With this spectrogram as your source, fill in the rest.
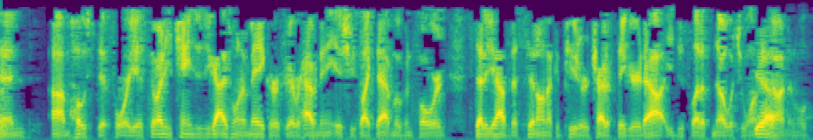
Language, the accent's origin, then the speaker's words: English; California, United States; accent: Cali slang; I'm from California originally, so I got a little Cali slang to me.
